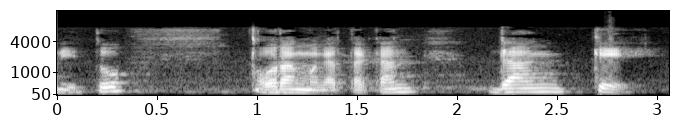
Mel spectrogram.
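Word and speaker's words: Danke: diucapkan itu orang mengatakan Danang ke Danang ke ada n dan K dibaca ng GK sudah diajarkan kali lalu Artinya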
